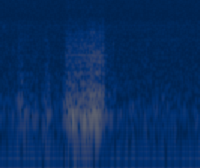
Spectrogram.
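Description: A short, soft scrape lasting under half a second, about two-thirds of a second in: a ceramic coffee mug being moved on the countertop.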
